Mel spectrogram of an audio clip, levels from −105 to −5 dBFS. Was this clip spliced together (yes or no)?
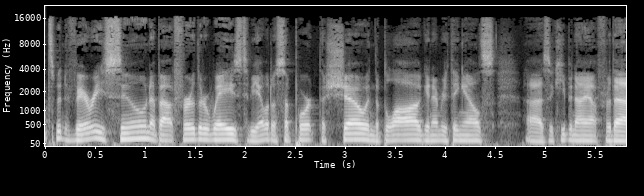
no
